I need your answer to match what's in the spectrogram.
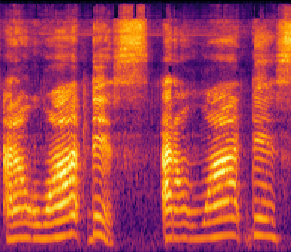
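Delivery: loud, high Barbadian patois accent.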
